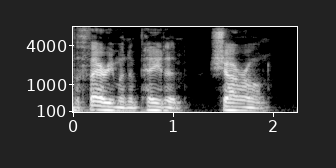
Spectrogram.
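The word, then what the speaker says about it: Charon: Sharon. Karen? Like, Dante cannot pronounce it either. Karen.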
